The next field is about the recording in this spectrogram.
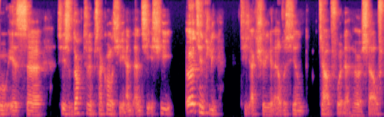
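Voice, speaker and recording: Somewhat breathy, this man's voice carries the words. He talks at a fairly slow pace. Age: 70s. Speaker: therapist. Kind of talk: interview answer.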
